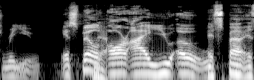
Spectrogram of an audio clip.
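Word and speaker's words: Riou: Ryu I which I apparently his name is pronounced Ryu it spilled Riu oh it spell it spell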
